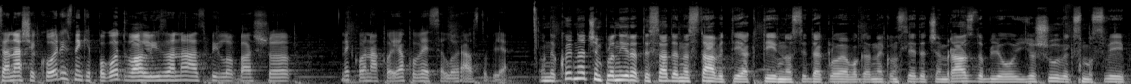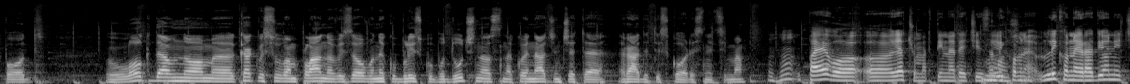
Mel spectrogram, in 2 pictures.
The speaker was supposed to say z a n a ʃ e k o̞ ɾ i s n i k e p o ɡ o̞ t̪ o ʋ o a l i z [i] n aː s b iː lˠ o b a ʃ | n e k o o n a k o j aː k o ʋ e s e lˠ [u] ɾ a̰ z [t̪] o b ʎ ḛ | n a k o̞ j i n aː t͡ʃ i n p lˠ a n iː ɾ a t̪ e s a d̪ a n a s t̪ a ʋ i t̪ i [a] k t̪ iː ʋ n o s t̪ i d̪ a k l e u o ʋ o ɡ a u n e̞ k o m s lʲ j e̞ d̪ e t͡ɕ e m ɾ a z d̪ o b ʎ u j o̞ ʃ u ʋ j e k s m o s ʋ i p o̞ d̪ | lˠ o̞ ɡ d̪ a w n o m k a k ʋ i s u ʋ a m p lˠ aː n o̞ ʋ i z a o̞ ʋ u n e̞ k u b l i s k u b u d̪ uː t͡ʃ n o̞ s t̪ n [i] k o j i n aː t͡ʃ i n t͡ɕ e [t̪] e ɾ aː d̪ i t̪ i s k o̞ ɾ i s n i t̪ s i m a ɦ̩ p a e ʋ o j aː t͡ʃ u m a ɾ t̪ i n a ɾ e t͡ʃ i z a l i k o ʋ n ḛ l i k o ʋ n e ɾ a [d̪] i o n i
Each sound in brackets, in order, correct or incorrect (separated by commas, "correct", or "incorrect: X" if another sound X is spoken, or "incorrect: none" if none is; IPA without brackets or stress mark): incorrect: a, incorrect: o, incorrect: d̪, correct, incorrect: a, correct, correct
